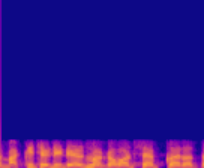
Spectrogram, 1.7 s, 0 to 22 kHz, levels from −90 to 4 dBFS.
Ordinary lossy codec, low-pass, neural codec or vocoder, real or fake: none; 3.6 kHz; none; real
